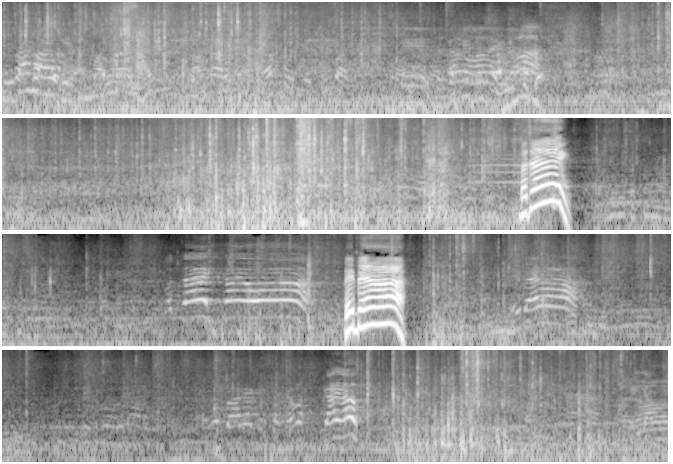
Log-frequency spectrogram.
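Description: Bicycle tyres crunch and skid over a dirt trail.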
